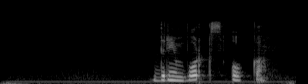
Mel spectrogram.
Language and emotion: Russian, neutral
